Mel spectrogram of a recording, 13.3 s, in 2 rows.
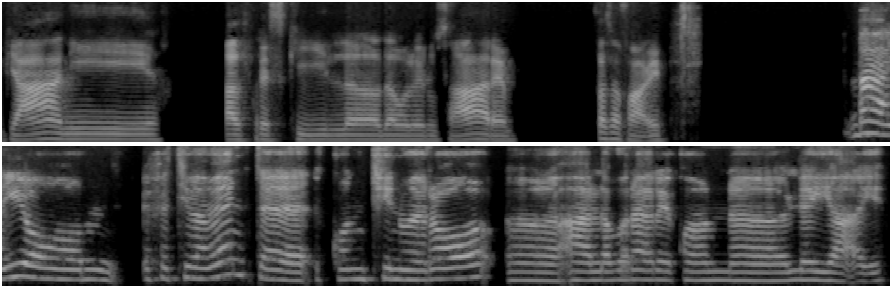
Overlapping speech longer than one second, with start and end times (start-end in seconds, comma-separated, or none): none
